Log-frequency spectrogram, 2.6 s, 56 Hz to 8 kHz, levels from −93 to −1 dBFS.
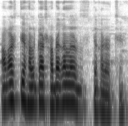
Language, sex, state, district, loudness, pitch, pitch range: Bengali, male, West Bengal, Alipurduar, -15 LUFS, 135 Hz, 115-140 Hz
